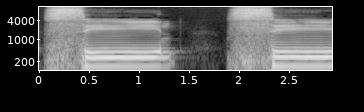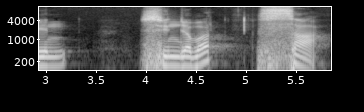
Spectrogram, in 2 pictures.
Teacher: জা, সিন এবং সদ অক্ষরের মাখরাজ একই। সিন অক্ষর সামনের নিচের দাঁতের আগা থেকে শিশি দিয়ে পড়তে হয়।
